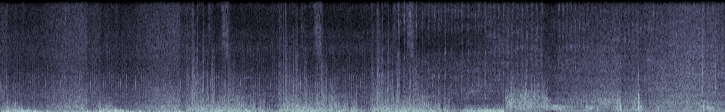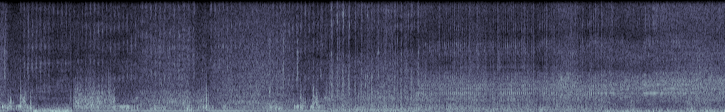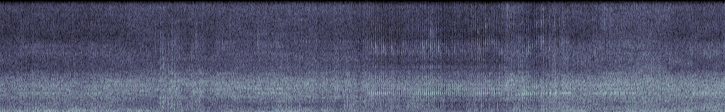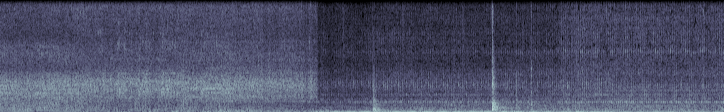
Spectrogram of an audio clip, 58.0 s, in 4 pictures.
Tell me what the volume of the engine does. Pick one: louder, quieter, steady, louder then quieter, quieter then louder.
louder.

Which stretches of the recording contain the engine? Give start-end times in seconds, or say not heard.
0.0-57.9.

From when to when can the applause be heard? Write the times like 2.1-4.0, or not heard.
not heard.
